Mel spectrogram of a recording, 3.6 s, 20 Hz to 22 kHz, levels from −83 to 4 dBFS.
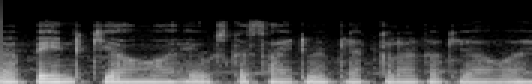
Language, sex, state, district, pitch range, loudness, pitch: Hindi, male, Haryana, Charkhi Dadri, 145-155 Hz, -18 LUFS, 150 Hz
